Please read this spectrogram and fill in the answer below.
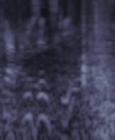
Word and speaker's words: Kapuscinski: Think cap a shin. Ski. So try to remember, baseball, the first vowel, a body part, and a sport.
